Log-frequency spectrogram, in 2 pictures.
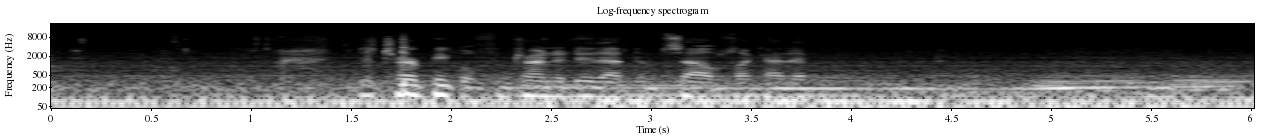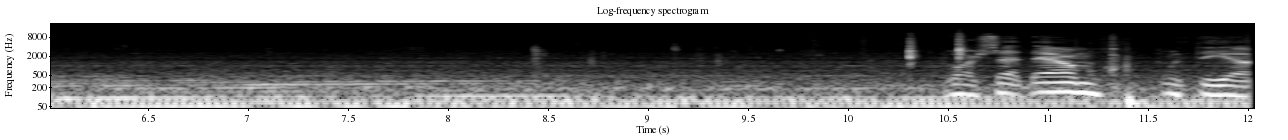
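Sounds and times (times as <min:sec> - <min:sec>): car idling heard inside cabin: 0:00.0 - 0:04.9, 0:07.7 - 0:12.0.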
